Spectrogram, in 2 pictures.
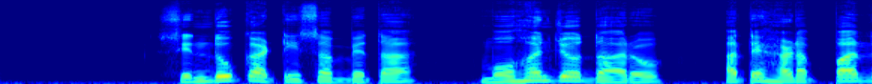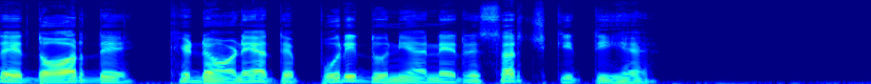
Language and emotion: Punjabi, neutral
